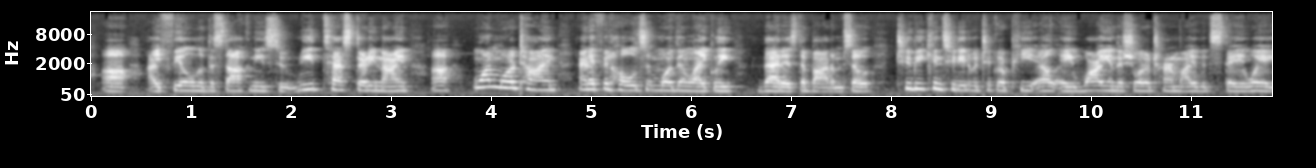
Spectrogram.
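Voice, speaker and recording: Hoarse-edged woman recapping stock charts. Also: fairly low pitch. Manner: brisk analytical, frequent "uh" fillers. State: slightly hoarse. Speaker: stock market video host. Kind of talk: casual market recap over charts.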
